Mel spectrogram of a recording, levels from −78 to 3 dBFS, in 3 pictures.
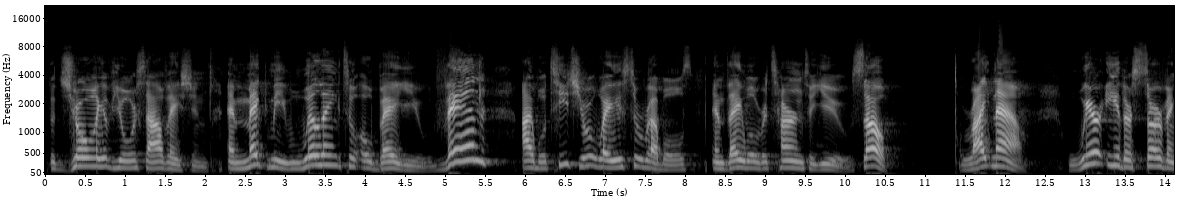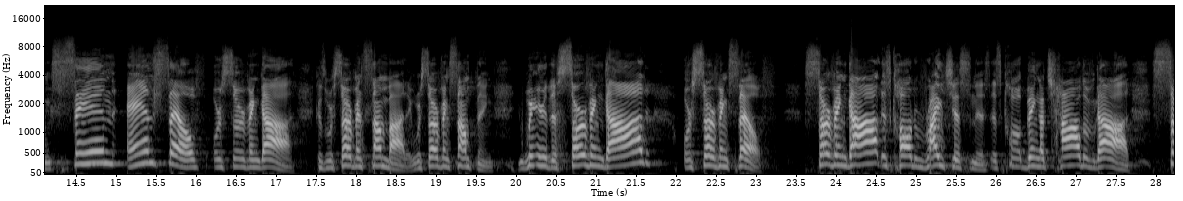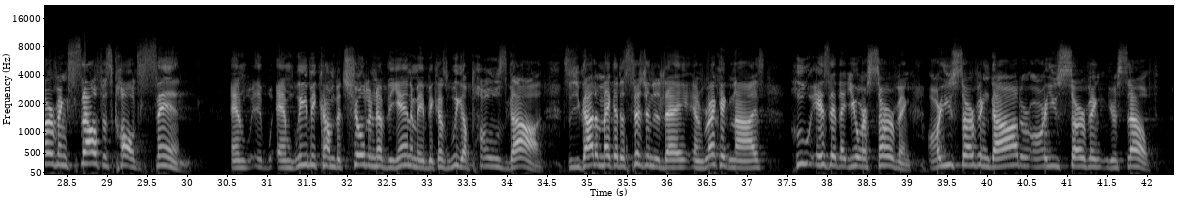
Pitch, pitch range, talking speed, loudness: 195 Hz, 165-220 Hz, 155 wpm, -26 LUFS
